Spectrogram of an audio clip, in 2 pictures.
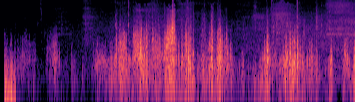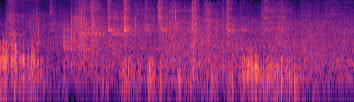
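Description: Strong wind buffeting the microphone in irregular gusts, settling into a steadier rush about eight seconds in.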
